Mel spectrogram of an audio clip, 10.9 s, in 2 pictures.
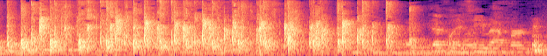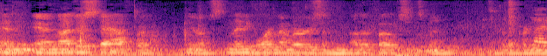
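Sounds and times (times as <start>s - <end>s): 
applause: 0.0s - 4.2s
speech: 5.0s - 10.9s.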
